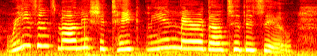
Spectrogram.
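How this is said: It is read in a put-on character voice.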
